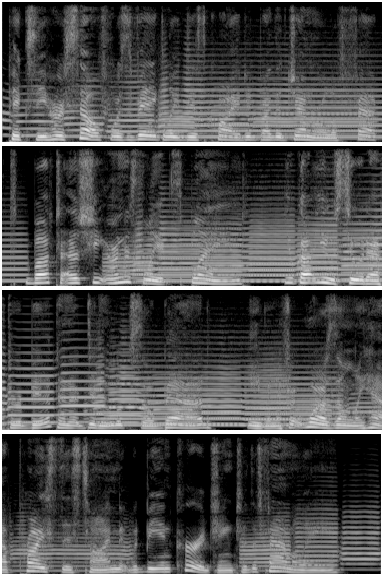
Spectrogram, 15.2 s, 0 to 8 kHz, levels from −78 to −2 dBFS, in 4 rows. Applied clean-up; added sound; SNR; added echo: none; Trumpet + Trumpet; 5 dB; none.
